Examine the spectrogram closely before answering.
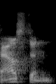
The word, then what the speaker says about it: Houston: to canal street houston very important yeah it's pronounced houston austin oh don't let the mafioso here i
